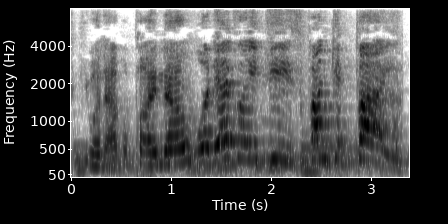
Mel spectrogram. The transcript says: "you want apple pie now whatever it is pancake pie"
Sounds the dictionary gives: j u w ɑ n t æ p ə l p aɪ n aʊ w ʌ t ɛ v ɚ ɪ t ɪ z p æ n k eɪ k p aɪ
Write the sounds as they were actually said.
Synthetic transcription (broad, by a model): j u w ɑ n æ p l p aɪ n aʊ w ʌ t ɛ v ɚ ɪ t ɪ z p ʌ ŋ k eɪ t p aɪ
